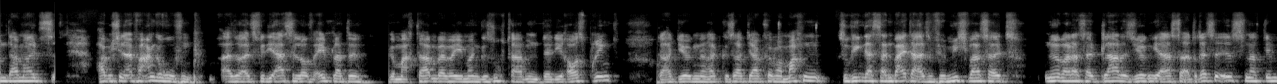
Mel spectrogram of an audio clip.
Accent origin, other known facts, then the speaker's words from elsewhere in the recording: Saarland, Germany; Ich bin ja aus dem Saarland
